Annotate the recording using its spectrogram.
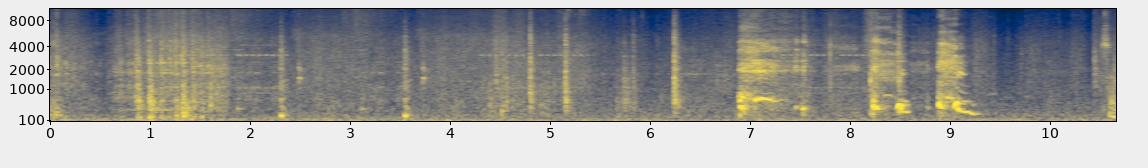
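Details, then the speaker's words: Acted (TV drama) harsh cough from a child with long-standing asthma, worsening over the last few days: three or four harsh coughing bursts near the end over quiet room noise; cough. "nasty cough you got there."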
